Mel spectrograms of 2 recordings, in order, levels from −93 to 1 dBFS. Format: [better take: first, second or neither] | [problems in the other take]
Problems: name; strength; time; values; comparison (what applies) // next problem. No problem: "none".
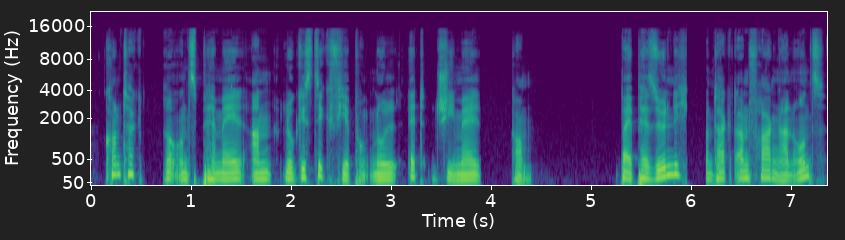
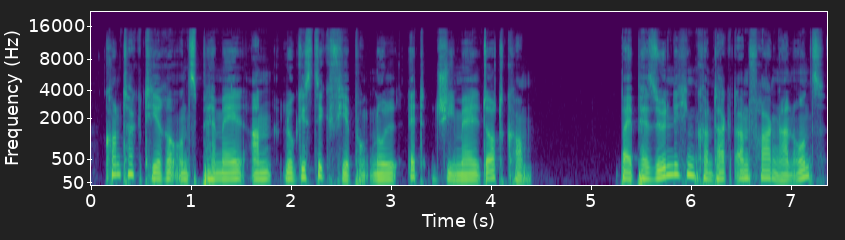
second | audio cutting out; at 0.5 s, at 4 s and at 6 s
